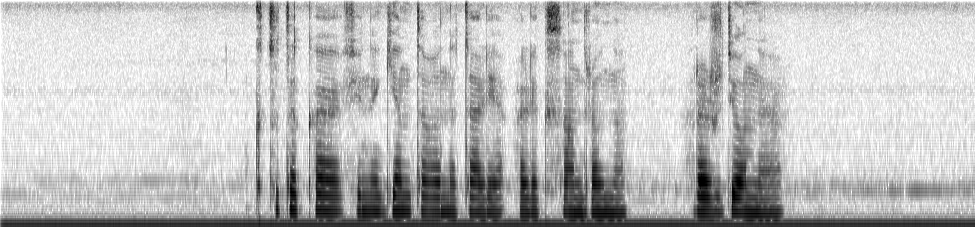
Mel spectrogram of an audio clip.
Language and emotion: Russian, neutral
